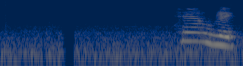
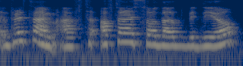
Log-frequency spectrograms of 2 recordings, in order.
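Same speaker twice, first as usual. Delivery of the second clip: ordinary delivery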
